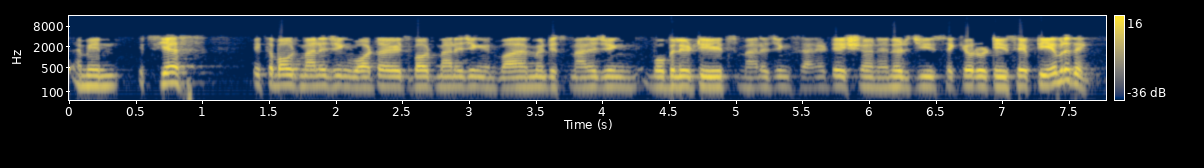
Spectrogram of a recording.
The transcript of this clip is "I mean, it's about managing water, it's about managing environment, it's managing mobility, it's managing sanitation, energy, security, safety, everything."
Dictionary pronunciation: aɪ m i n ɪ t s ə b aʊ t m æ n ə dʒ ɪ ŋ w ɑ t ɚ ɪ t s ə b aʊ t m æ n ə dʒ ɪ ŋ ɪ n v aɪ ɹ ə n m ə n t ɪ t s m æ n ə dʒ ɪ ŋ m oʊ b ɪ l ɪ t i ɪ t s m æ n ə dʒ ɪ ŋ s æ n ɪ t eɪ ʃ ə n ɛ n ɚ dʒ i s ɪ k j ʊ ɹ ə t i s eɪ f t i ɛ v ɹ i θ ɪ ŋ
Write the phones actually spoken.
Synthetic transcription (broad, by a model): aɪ m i n ɪ t s ə b aʊ t m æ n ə dʒ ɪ ŋ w ɑ t ɚ ɪ t s ə b aʊ t m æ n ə dʒ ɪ ŋ ɪ n v aɪ ɹ ə n m ə n t ɪ t s m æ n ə dʒ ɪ ŋ m oʊ b ɪ l ɪ t i ɪ t s m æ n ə dʒ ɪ ŋ s æ n ɪ t eɪ ʃ ə n ɛ n ɚ dʒ i s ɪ k j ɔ ɹ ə t i s eɪ f t i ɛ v ɹ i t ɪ ŋ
